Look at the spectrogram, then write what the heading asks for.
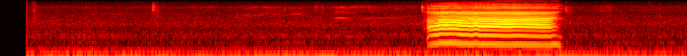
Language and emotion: Russian, neutral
